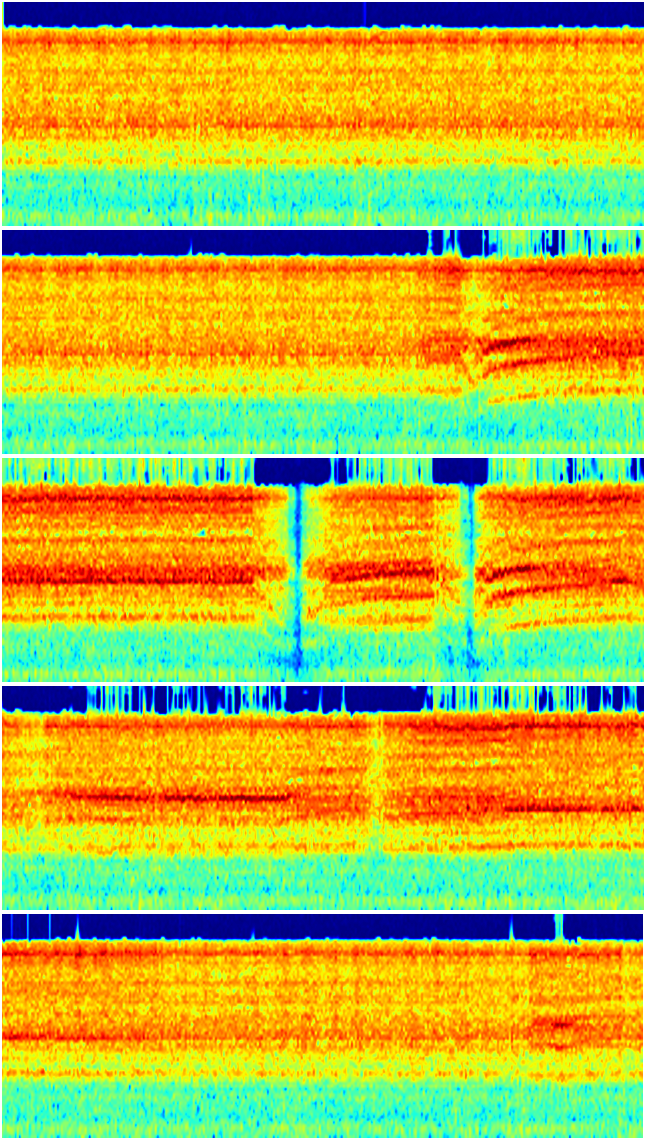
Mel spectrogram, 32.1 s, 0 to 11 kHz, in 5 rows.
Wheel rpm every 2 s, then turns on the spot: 230, 230, 230, 230, 230, 200, 210, 170, 160, 210, 210, 220, 230, 240, 230, 230.
none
